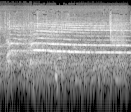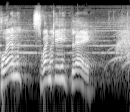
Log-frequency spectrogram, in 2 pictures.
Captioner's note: applause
